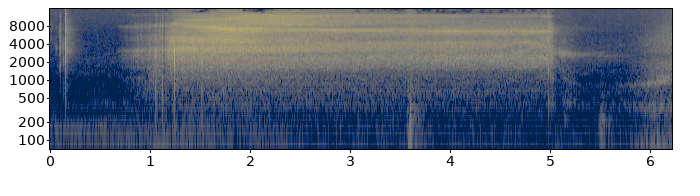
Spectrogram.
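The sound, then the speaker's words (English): A steady hiss of a vape draw on a Recoil Rebel rebuildable atomizer lasts about four seconds, bracketed by small clicks and thumps, then cuts off abruptly into near silence. “Here's the first vape off of Tropicana. Recoil Rebel.”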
